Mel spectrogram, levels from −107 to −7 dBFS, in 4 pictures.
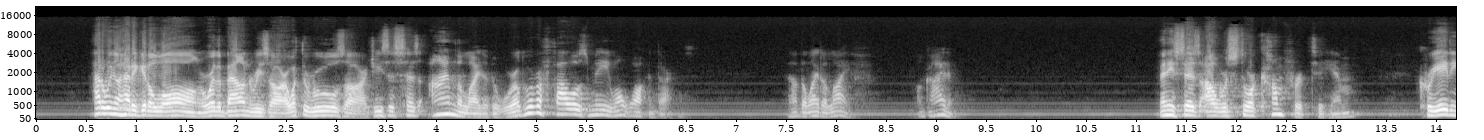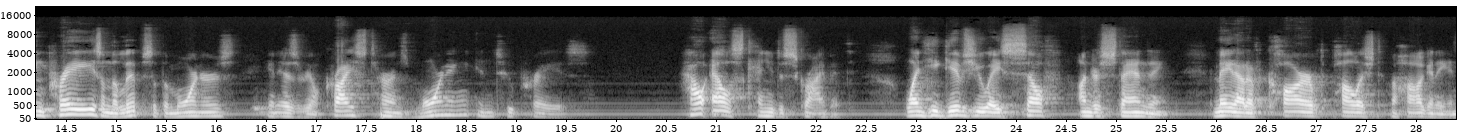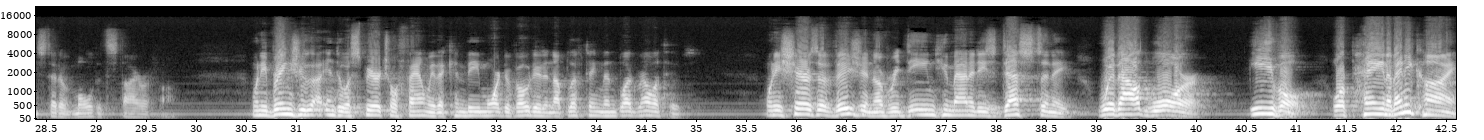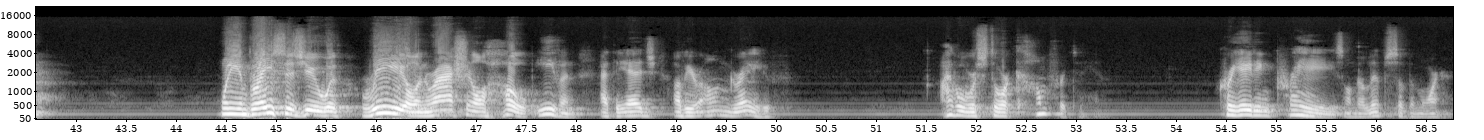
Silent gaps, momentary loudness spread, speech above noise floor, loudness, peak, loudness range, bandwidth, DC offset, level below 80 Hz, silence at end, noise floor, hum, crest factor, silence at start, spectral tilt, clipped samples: none; 17 LU; 36 dB; -15 LUFS; 0 dBFS; 10 LU; 12 kHz; under 0.1%; -56 dBFS; 0.15 s; -50 dBFS; none; 16 dB; 0.55 s; -7 dB/octave; under 0.1%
